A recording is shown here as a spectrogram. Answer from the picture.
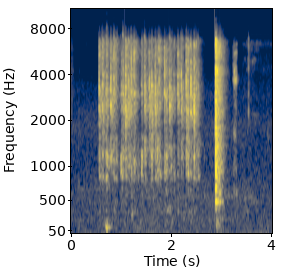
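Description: Quick typing on a computer keyboard, a fast run of keystrokes lasting about two seconds from half a second in, followed about three seconds in by a single louder click.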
